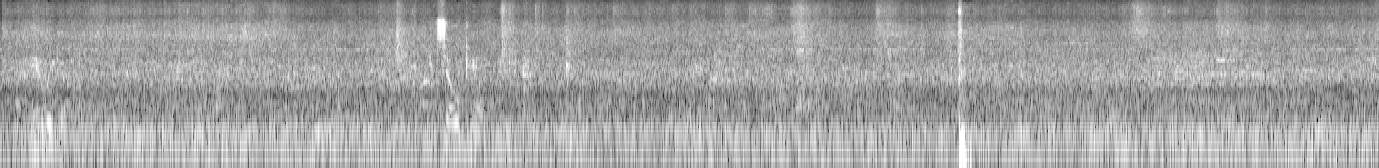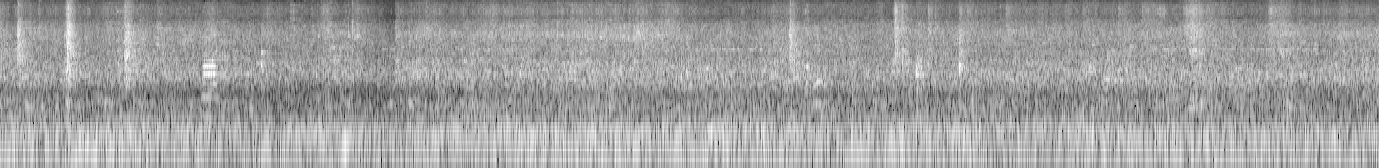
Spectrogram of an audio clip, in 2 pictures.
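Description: A fire engine's motor idles with a low, steady rumble.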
